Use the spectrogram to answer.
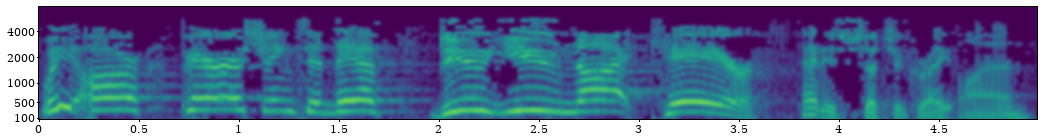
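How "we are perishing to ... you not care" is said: much higher, louder, drawn-out plea; frightened disciples shouting at sleeping Jesus; desperate disciples. Retold or imitated. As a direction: beg Jesus to wake, voice straining high. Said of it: "That's literally what they say".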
